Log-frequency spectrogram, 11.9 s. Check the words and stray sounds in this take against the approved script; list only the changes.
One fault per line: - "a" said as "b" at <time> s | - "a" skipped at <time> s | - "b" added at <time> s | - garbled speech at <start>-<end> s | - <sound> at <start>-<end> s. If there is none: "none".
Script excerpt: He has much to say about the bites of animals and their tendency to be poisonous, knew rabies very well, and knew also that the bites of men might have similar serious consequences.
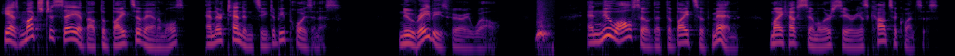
- whoosh at 6.7-7.0 s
